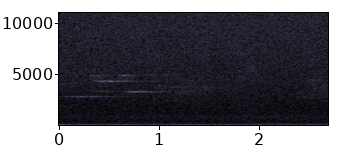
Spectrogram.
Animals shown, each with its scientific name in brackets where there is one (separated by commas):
Hermit Thrush (Catharus guttatus), Red-eyed Vireo (Vireo olivaceus)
